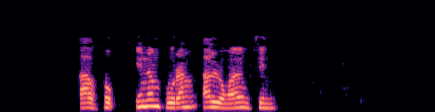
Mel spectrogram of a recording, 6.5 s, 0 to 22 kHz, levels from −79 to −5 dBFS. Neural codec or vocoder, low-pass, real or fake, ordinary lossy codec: vocoder, 44.1 kHz, 128 mel bands every 512 samples, BigVGAN v2; 7.2 kHz; fake; MP3, 24 kbps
